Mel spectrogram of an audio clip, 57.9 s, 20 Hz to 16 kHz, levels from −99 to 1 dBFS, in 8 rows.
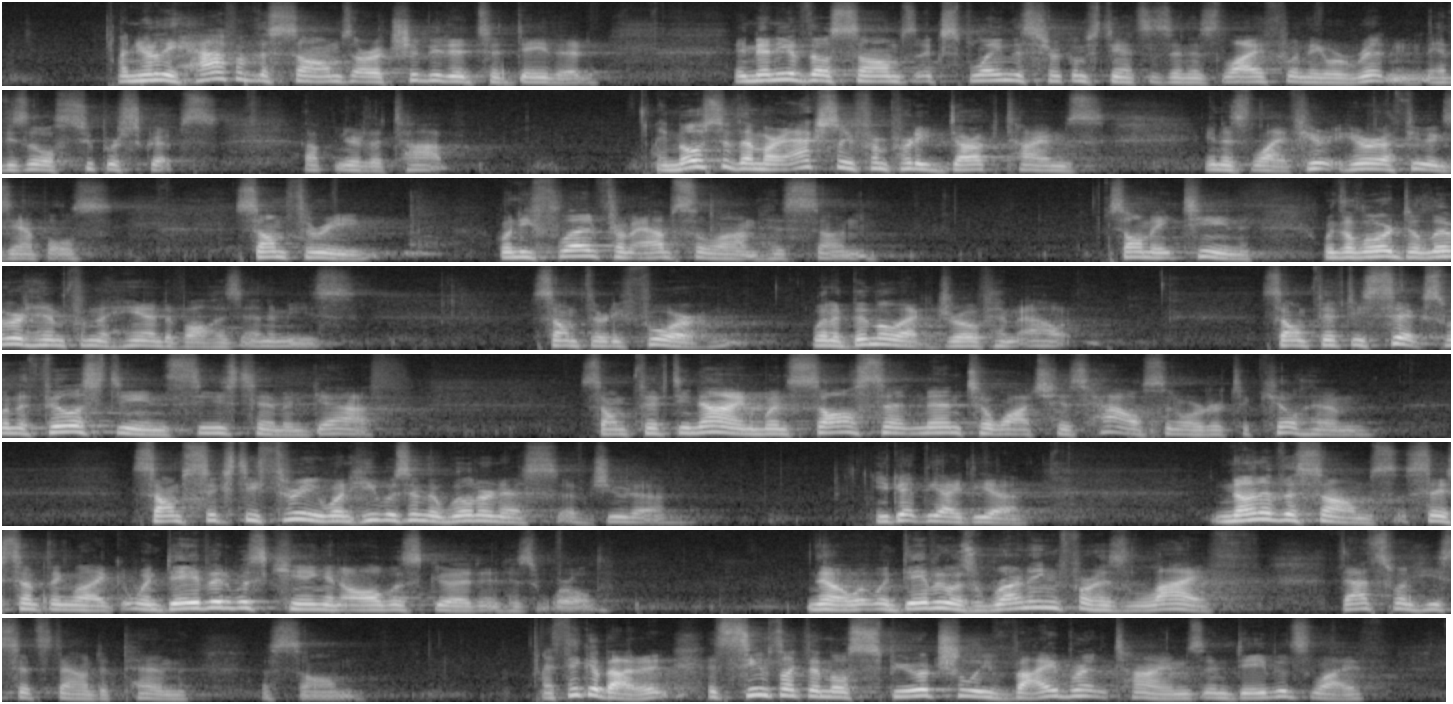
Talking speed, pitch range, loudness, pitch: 175 wpm, 160-200 Hz, -25 LUFS, 180 Hz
